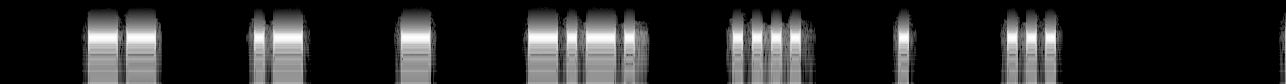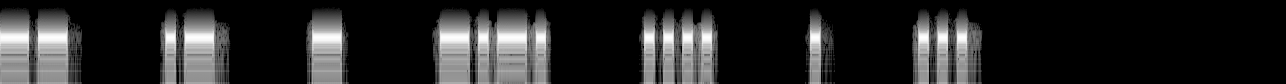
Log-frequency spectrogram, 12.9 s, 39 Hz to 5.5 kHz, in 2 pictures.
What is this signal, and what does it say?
Morse code, heard as a keyed tone, about 25 wpm, spaced as for 13 wpm, 600 Hz. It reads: MATCHES MATCHES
